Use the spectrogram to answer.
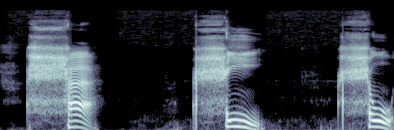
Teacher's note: Teman-teman bisa merasakan nafasnya ngalir, tapi di saat yang bersamaan mengalir juga suaranya. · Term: mengalir nafas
